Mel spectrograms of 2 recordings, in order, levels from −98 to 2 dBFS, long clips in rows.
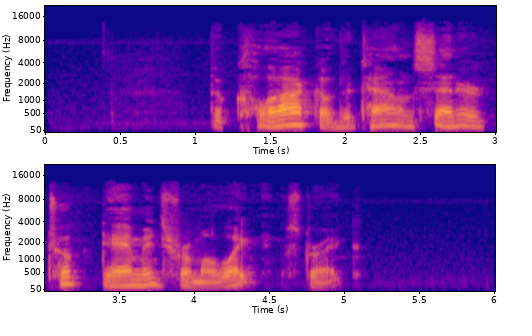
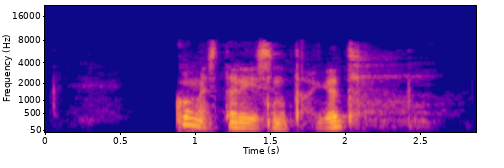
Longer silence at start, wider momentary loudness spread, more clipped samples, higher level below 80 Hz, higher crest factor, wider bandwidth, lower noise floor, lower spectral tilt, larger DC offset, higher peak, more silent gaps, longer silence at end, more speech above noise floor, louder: first, 1.1 s vs 0.9 s; first, 16 LU vs 11 LU; neither; second, -74 dBFS vs -66 dBFS; about the same, 22 dB vs 20 dB; first, 13.5 kHz vs 8.2 kHz; first, -77 dBFS vs -72 dBFS; about the same, -5 dB/octave vs -5 dB/octave; neither; second, -12 dBFS vs -8 dBFS; neither; first, 1.05 s vs 0.7 s; about the same, 45 dB vs 47 dB; second, -32 LUFS vs -26 LUFS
